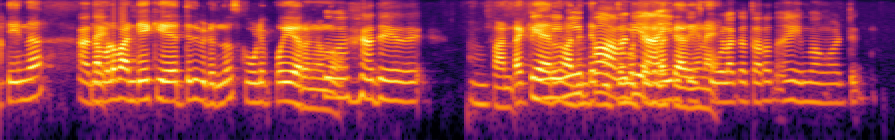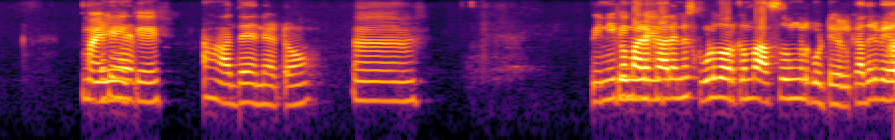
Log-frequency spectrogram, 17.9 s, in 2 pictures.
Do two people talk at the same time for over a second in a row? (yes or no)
yes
